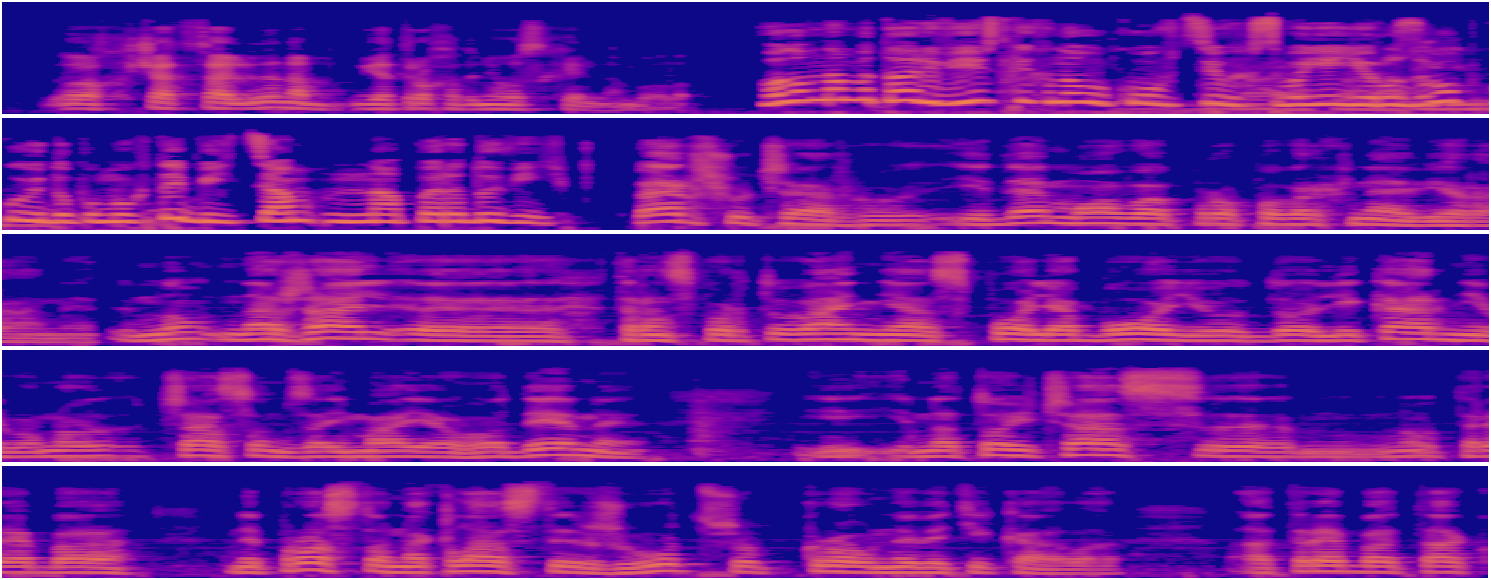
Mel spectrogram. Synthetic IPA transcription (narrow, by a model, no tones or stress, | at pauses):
xɔ̥t͡ʃat͡sʲalʲʊd̪ɪnɐjɛt̪ɾɔxɐd̪ɔnʲɔɦɔsxɪlʲnɐ̰bʊ̰lˠɑ̰ | ɦɔlˠɔwnɑmet̪ɑlʲʋʲiwsʲkɪxnɐʊkɔwt͡sʲiwsʋɔjejiɾɔzɾɔpkɔjʊd̪ɔpɔmɔxt̪ɪbʲijt͡sʲamnɐpeɾed̪ɔʋʲij | pɛrʃʊt͡ʃɛrɦʊid̪ɛmɔʋɐpɾɔpɔʋerxnɛʋʲiɾɑnɪnunɐʒɑlʲ | t̪ɾɐnspɔrt̪ʊʋɑnʲːɐspɔlʲɐbɔjʊd̪ɔlʲikɑrnʲiʋɔnɔt͡ʃɑsɔmzɐjmɑjɛɦɔd̪ɪnɪ | inɐt̪ɔjt͡ʃɑs | nut̪ɾɛbɐ | nɛpɾɔst̪ɔnɐklˠɑst̪ɪʒɦut̪ʃt͡ʃɔb̚kɾɔwnɛʋɪtʲikɑlˠɐ | ɐ̰t̪ɾɛbɐt̪ɑk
